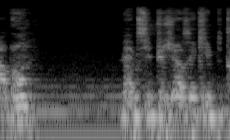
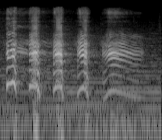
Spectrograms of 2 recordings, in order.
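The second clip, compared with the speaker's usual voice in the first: mad scientist laugh. Acted. Podcast intro mad laugh.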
